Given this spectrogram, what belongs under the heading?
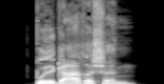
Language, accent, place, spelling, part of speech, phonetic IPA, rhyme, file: German, Germany, Berlin, bulgarischen, adjective, [bʊlˈɡaːʁɪʃn̩], -aːʁɪʃn̩, De-bulgarischen.ogg
- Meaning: inflection of bulgarisch: 1. strong genitive masculine/neuter singular 2. weak/mixed genitive/dative all-gender singular 3. strong/weak/mixed accusative masculine singular 4. strong dative plural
